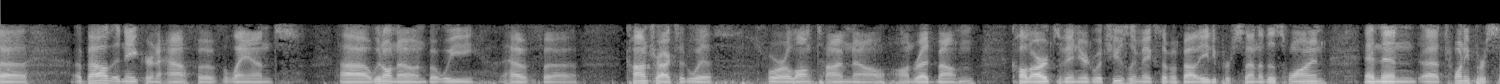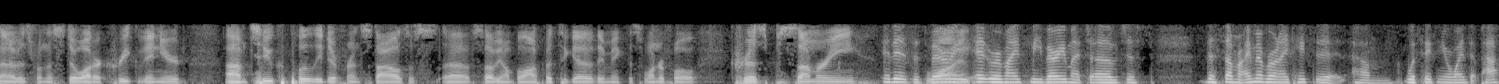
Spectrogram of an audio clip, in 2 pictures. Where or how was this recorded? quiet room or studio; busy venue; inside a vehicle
busy venue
